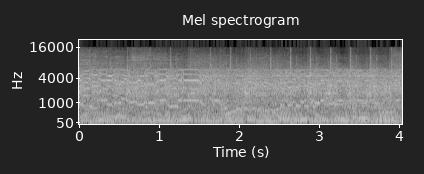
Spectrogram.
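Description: Electric guitar playing a lead line of quick changing notes in a metal-style pentatonic lick, with no speech over it.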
